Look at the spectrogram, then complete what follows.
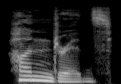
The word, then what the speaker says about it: hundreds: hundreds Now read the syllables shown on the screen naturally. hun dreds hundreds Stress hun and keep dred light.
